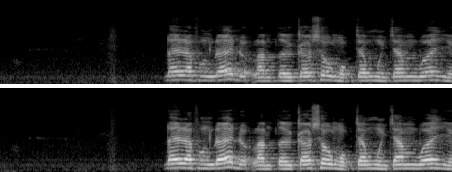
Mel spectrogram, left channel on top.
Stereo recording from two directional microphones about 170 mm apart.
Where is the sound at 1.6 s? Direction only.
65° right (ahead or behind).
